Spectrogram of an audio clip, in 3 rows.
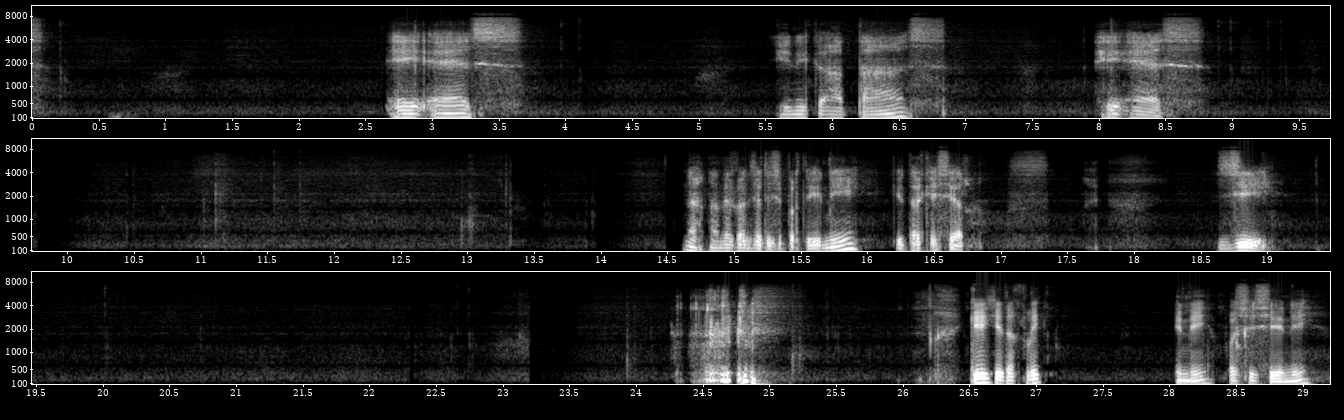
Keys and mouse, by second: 3.0 e, 5.9-7.2 drag, 8.2 e, 9.6 click, 10.0 middle click, 11.5-13.3 middle drag, 14.3 middle click, 16.1 l, 17.0-19.4 drag, 19.7 y, 20.3-22.7 drag, 23.5 middle click, 25.0 middle click, 27.4 click.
